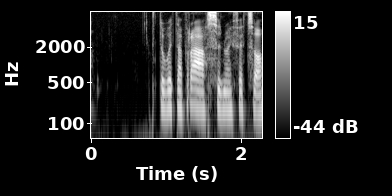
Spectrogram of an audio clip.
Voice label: "fras", Welsh

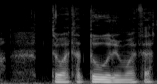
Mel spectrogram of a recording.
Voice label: "dwwr", Welsh

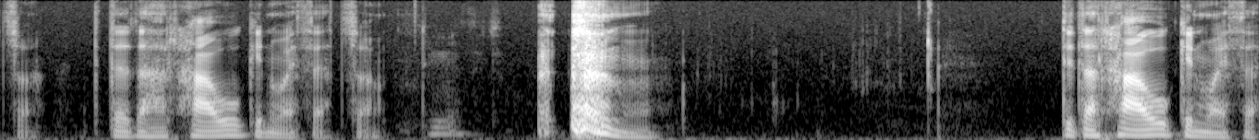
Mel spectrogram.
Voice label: "rhawg", Welsh

